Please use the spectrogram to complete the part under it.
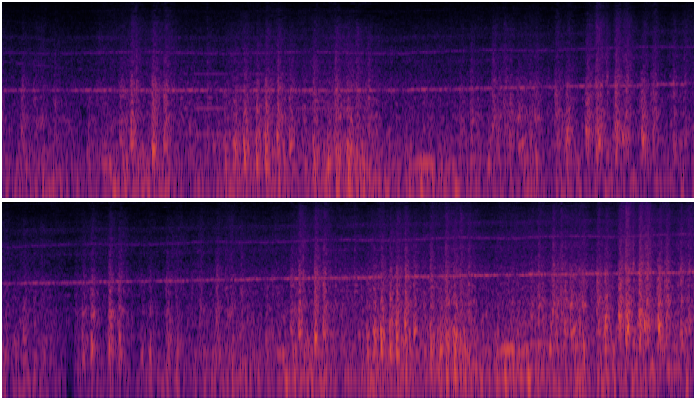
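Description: A train's electric motor whines, rising steadily in pitch as it speeds up.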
